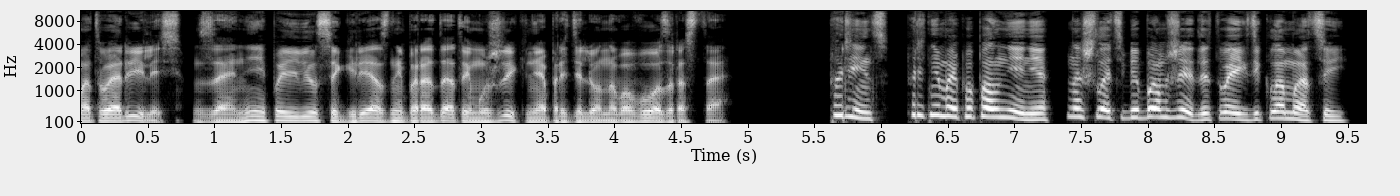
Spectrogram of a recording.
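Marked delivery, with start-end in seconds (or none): 5.6-9.5 put-on high-pitched sneering street girl; prickly redhead girl. (дерзкая девчонка, высоким голосом)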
